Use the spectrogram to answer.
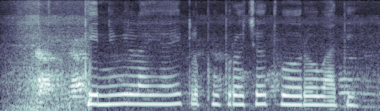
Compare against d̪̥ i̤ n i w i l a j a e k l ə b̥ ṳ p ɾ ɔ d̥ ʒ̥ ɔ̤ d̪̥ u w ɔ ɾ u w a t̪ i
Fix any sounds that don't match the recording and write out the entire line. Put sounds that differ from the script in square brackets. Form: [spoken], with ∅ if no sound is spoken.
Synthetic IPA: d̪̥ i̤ n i w i l a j a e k l ə b̥ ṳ p ɾ ɔ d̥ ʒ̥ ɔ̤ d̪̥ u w ɔ ɾ [ɔ] w a t̪ i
